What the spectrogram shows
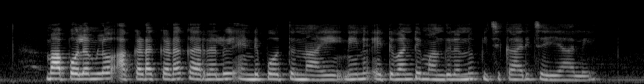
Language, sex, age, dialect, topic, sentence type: Telugu, female, 36-40, Telangana, agriculture, question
